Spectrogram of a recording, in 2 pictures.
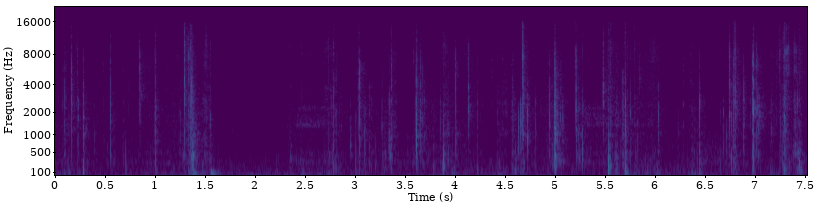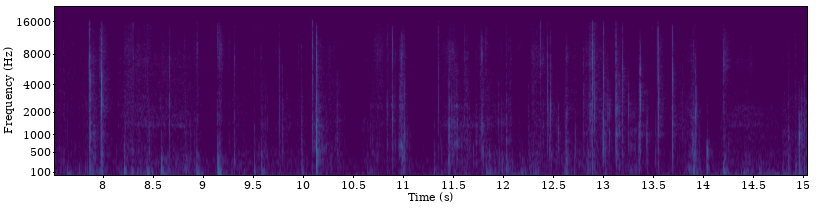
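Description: An inflated clear plastic air column cushion is held up while fingernails scratch its surface and fingers squeeze it. The result is quiet, bright crinkling and crackling in a dense run of short, sharp ticks, with occasional louder snaps that stop almost instantly.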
